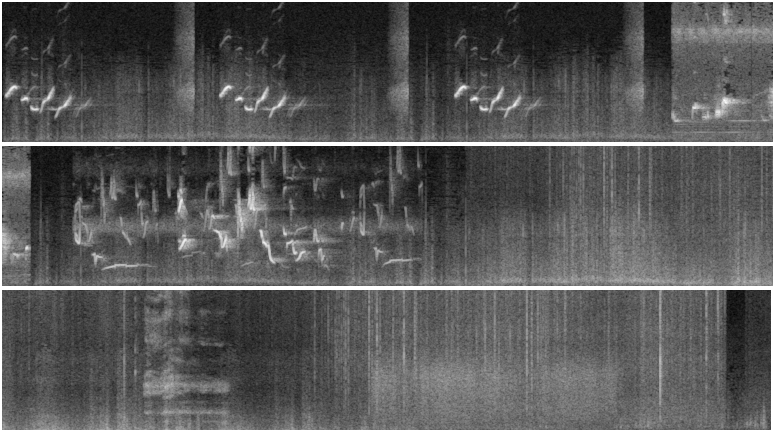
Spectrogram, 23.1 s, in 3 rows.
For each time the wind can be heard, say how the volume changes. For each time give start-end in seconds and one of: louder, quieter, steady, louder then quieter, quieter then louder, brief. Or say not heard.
0.0-23.0 louder then quieter.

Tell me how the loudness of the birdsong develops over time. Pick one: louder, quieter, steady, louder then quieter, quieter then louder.
quieter then louder.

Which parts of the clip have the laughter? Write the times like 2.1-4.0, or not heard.
16.7-17.7.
